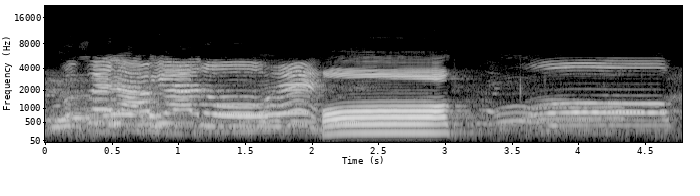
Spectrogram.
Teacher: قاف زبان کی جڑ اور تالو کے نرم حصے سے ادا ہوتا ہے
